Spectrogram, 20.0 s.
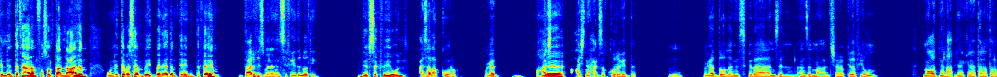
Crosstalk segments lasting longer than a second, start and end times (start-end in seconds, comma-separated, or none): none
